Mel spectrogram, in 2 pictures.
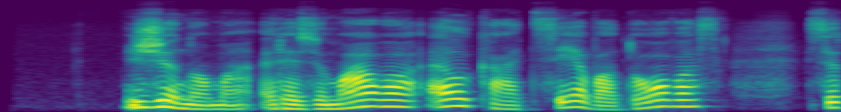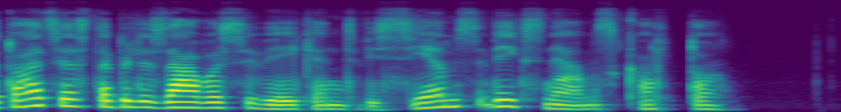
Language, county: Lithuanian, Kaunas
